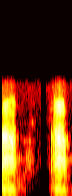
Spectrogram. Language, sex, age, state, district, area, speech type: Kannada, male, 18-30, Karnataka, Uttara Kannada, rural, conversation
